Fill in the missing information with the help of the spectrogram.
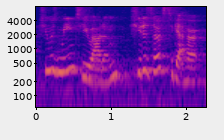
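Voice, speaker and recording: High, animated coaxing female figment played by a woman. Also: quick pace. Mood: vengeful. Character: coaxing, vengeful female imaginary companion. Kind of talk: dramatic script read-through. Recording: echoey room.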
